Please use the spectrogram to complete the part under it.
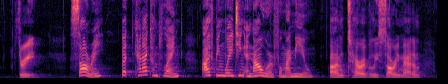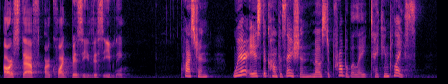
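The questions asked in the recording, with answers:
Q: Where is the conversation most probably taking place?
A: In a restaurant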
